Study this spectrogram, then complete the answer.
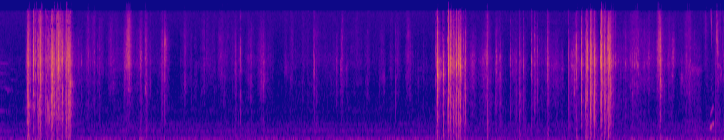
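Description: Tarot answer cards being shuffled in three separate bursts, near and crisp, with quiet gaps between them and no talk.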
